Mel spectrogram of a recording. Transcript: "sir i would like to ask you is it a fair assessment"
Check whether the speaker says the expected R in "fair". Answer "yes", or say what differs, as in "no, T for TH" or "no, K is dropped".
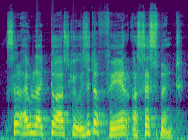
yes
